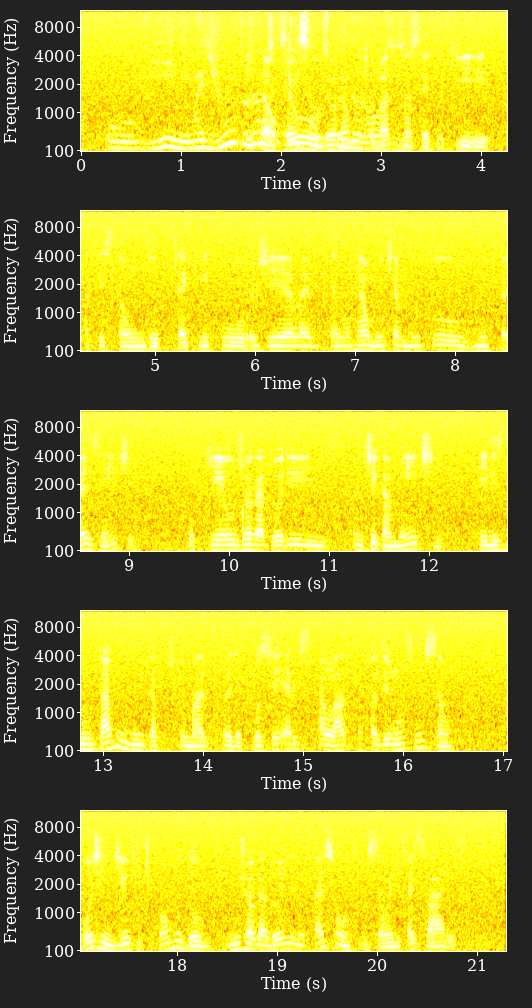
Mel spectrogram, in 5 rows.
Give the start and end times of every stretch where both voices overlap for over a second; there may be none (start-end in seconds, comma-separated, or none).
1.7-3.5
